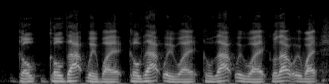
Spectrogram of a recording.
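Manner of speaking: ordinary delivery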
